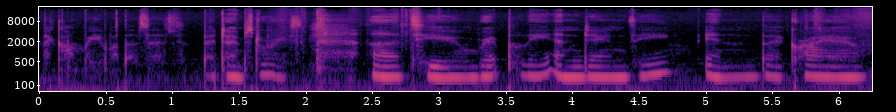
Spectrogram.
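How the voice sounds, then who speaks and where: Whispering woman, soft ASMR ramble. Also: on the low side, little pitch movement, measured pace, a little hiss or hum. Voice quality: breathy unvoiced whisper. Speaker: ASMR video creator.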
